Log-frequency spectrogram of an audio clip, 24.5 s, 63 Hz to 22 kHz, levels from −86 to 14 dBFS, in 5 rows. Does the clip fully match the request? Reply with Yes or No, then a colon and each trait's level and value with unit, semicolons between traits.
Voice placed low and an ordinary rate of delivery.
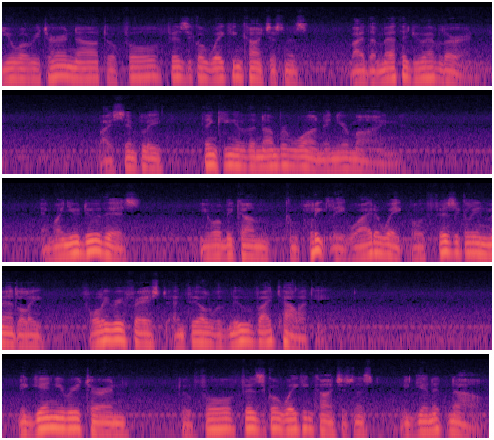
Yes: low, 105 Hz; average, 145 wpm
